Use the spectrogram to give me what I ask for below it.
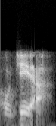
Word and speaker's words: Odwira: And of course, you find that in the Akhan language, DWRA, but it's pronounced Jira or Ojira, the noun version Ojira, and the verb Jira.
